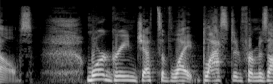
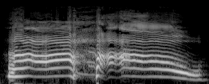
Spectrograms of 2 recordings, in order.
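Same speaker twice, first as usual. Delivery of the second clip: high, drawn-out yelp of pain; pained yell; 12 semitones higher than usual. A narrator's reading. Neville is struck in the forehead, yelling. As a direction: howl as if hit. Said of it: "Neville yelled".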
